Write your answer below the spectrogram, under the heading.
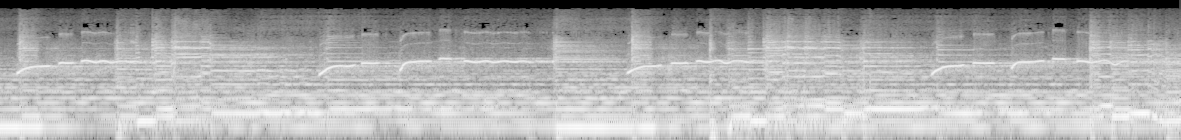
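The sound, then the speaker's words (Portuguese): A whistled melody from a German rock band's ballad, released the year after the fall of the Berlin Wall, rides over a full band backing. The bright whistle repeats the same phrase several times, each opening with an upward glide, and no one talks. “que penso que aqui toda a gente reconhece através de este assobio”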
